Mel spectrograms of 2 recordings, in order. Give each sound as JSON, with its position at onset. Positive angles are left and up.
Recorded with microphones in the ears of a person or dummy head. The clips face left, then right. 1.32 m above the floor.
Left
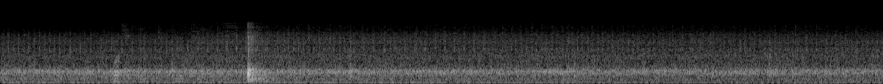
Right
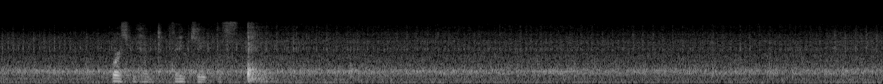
{"t": 1.1, "sound": "a man speaking", "side_deg": -70, "distance_m": 1.0}
{"t": 2.5, "sound": "a thud", "side_deg": 5, "distance_m": 0.7}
